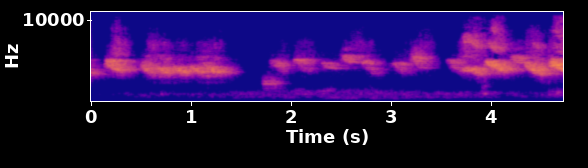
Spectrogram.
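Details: White-rumped shama singing on 29 August 2021, a fairly soft run of whistled and chattering phrases that rise and fall, pausing mid-clip and then resuming with brighter notes over a steady low hum.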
